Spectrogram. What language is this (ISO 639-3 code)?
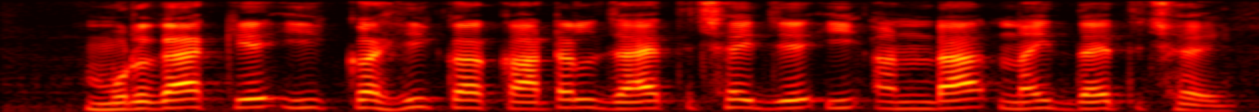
mai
